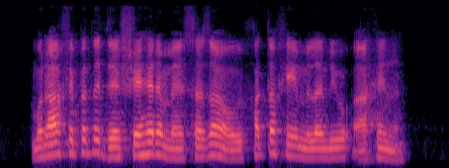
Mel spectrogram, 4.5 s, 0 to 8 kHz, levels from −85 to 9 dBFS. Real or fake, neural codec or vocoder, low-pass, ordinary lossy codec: fake; codec, 24 kHz, 0.9 kbps, WavTokenizer, medium speech release version 1; 7.2 kHz; AAC, 32 kbps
